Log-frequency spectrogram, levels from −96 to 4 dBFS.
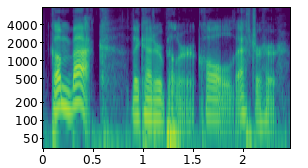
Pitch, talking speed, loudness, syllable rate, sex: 130 Hz, 170 wpm, -20 LUFS, 6.2 syllables/s, male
